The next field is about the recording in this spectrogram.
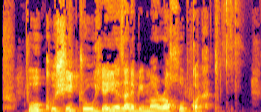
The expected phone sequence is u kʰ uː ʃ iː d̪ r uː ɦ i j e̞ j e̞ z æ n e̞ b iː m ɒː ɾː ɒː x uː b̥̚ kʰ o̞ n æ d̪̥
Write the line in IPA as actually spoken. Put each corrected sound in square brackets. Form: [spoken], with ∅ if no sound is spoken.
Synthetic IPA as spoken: [uː] kʰ uː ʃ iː d̪ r uː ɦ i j e̞ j e̞ z æ n e̞ b iː m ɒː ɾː ɒː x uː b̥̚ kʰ o̞ n æ d̪̥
